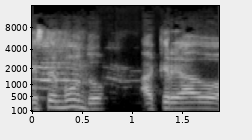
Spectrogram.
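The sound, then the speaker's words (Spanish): At home, a young child cries and babbles in loud, wavering bursts with a short pause in the middle, overlapping with someone talking. “Ay, disculpen el ruido, pero ya saben, tengo a los niños por ahí.”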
